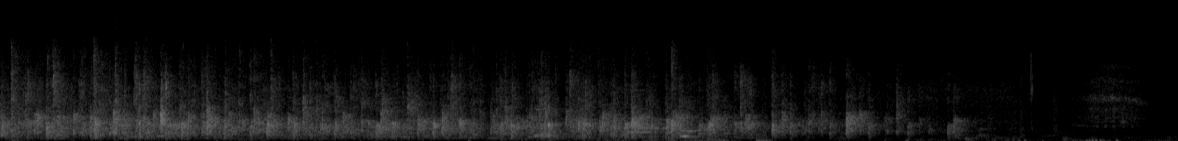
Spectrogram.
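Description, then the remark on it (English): A crowd breaks into a steady round of applause for Father Martin McGill as he is invited up on stage, many hands clapping in a dense, crackling wash that holds for several seconds before quickly dying away. “So let's give a round of applause to Father Martin McGill.”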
